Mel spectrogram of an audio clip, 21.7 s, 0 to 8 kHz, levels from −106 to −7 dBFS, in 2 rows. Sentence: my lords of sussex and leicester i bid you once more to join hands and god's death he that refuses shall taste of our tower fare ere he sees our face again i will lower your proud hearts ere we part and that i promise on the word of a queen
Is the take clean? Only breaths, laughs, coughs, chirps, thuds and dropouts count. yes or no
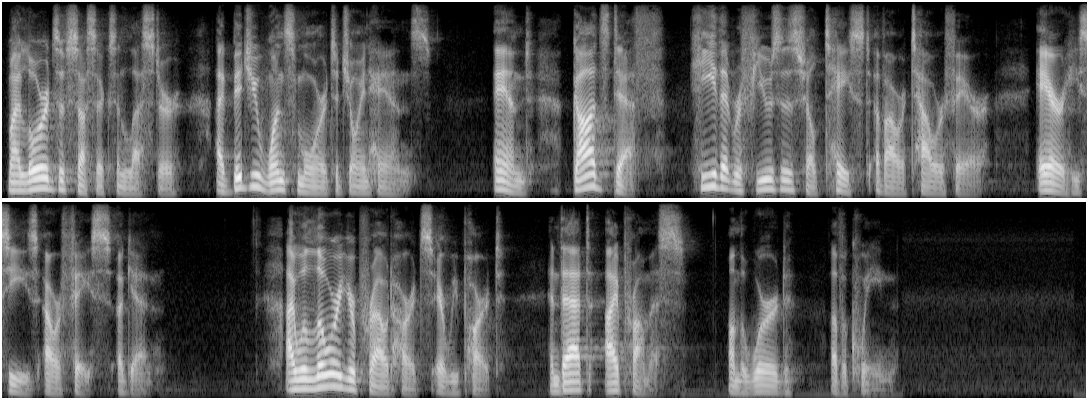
yes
